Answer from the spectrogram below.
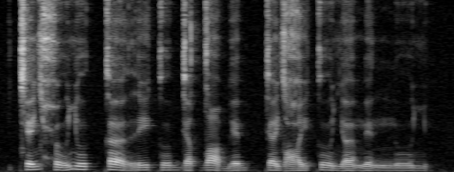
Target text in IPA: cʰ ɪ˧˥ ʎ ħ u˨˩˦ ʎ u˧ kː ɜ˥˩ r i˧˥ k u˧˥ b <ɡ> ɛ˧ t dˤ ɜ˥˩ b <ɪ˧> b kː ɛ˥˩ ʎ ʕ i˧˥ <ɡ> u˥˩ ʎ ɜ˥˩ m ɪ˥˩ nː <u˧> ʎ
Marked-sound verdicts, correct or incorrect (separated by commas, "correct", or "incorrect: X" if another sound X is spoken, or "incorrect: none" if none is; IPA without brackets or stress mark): correct, incorrect: ɪ˧˥, incorrect: k, correct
